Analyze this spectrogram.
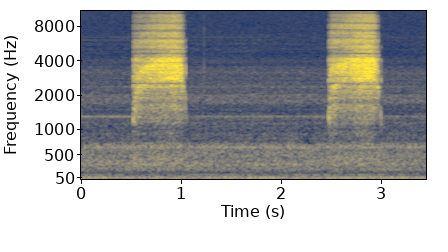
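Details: A pair of hoarse, hissing screeches from barn owl babies in a wild, monitored nest box, spaced about two seconds apart, each half a second long over a faint background hum.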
